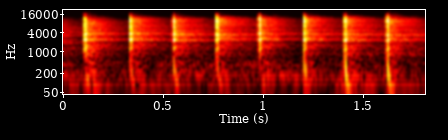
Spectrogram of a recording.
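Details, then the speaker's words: Tap test on a shower drain bedded in thinset the day before, with no membrane. Sharp, crisp taps with a bright, dead-solid ring and no hollow rattle, in contrast to a loose-sounding spot tapped earlier. The drain is well bedded. "Hear how that sounds solid. Now this is my dad's complaint, that these drains, he can't get them solid. That's solid."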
